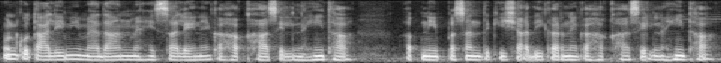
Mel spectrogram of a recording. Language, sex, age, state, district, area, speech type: Urdu, male, 18-30, Delhi, Central Delhi, urban, spontaneous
